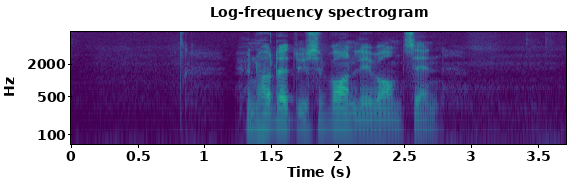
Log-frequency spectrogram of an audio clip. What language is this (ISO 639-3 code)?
nor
